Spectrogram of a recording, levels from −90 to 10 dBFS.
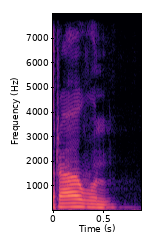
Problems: none marked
